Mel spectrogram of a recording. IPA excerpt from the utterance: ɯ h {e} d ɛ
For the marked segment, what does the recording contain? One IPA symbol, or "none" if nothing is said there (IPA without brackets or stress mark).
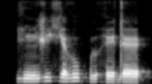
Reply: e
